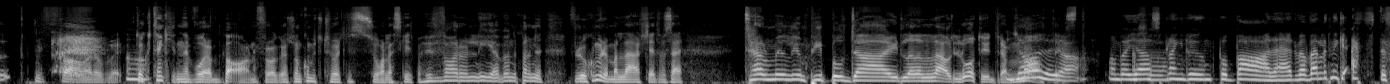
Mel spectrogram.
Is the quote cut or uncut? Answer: cut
